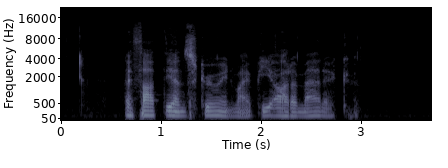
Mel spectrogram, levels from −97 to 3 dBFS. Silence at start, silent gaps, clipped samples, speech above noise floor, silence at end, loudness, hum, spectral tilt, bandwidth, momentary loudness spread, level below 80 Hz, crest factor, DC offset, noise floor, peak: 0.2 s; none; under 0.1%; over 39 dB; 0.75 s; -51 LUFS; none; -5 dB/octave; 13 kHz; 13 LU; -84 dBFS; 26 dB; under 0.1%; under -90 dBFS; -28 dBFS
